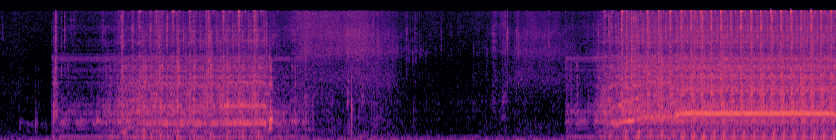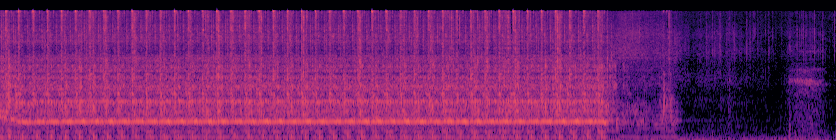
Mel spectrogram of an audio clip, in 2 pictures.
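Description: A sewing machine stitches fabric close by in two bursts, a short run and then a longer steady whirring, rapid needle chatter with a rising motor whine, separated by a quiet pause.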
